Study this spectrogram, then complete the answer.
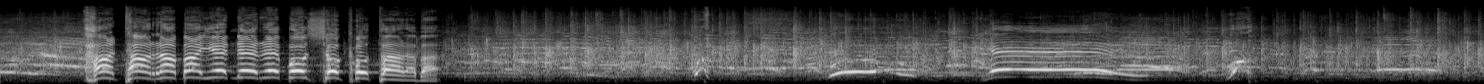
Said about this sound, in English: Oh, clap your hands, all ye people, and shout unto God.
